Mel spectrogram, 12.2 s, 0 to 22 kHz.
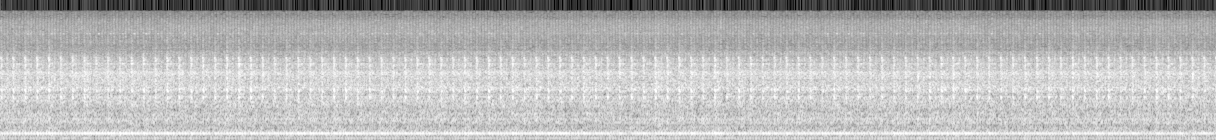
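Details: VW Polo sedan, cold start at -7.5°C after sitting 14 hours: a steady idle hum with a light, regular tapping of about three per second; the knock's source is unknown.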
